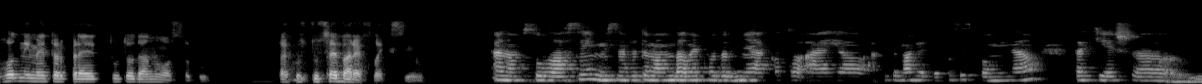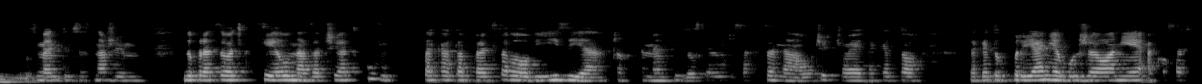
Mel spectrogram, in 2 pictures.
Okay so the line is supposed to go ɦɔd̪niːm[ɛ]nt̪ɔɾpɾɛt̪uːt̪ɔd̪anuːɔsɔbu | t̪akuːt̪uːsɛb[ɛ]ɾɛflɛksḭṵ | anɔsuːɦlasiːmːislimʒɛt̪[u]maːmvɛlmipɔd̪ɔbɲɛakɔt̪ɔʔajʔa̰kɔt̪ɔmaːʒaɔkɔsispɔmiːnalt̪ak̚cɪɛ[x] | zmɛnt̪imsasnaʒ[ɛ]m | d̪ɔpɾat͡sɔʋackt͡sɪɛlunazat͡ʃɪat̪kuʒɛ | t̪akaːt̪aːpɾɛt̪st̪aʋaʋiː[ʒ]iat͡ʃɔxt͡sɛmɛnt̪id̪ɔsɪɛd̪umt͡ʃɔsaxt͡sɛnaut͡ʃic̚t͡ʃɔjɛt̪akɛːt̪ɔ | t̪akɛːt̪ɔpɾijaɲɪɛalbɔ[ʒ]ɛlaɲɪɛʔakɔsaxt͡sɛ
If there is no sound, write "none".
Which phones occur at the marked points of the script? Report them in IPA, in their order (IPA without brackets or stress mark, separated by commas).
ɛ, a, ɔ, ʃ, i, z, ʒ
